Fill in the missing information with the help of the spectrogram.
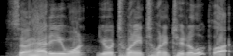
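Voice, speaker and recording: A man in his thirties speaks in a smooth, resonant voice with a dry, close sound. He talks like a coach on a sales call, earnest and persuasive. He leans on personal stories and rhetorical questions to make his point. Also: on the high side, quick pace, dry recording. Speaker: business coach. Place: indoor room with whiteboard, video call.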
